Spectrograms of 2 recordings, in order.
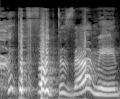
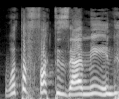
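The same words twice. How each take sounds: First: Higher and louder through laughter; laughing and crying. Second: Loud laughing what-the; half-laughing, half-shouting; laughing disbelief. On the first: Real, not acted. Repeating his vague answer, laughing and squealing. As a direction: crack up while saying it. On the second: Retold or imitated. Retelling the boyfriend's answer, laughing loud. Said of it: "And I was like".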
